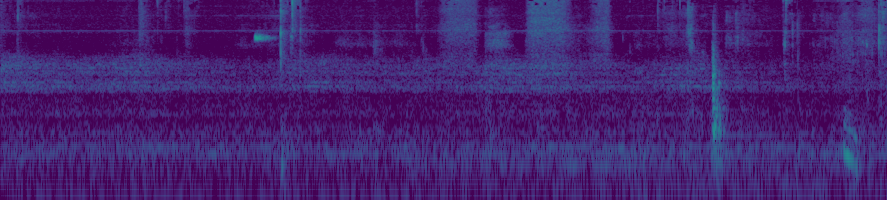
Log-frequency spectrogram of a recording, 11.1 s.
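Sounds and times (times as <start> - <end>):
low steady hum: 0.0 - 11.0
person chewing food: 7.7 - 11.0.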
